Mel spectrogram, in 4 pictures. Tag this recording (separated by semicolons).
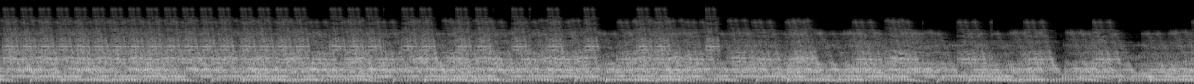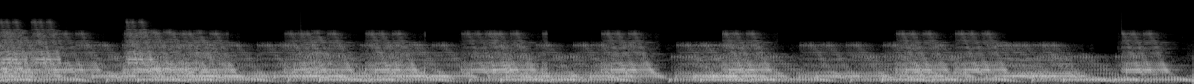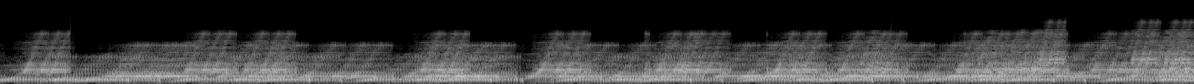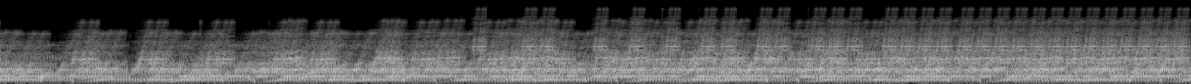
Sound; Ambient; Sci-Fi; Background; game; Dub; track; project; Strange; Dubstep; Electronic; cartoon; Weird; video; Alien; Funny; Effect; Machine; Audio; Spooky; Noise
